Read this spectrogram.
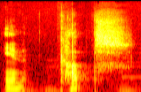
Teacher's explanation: The preposition in uses the front N.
